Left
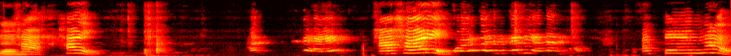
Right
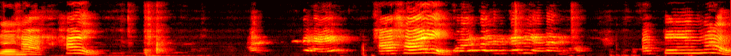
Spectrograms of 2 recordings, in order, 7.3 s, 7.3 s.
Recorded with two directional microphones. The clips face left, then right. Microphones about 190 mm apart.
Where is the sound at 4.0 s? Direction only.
10° left (ahead or behind).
